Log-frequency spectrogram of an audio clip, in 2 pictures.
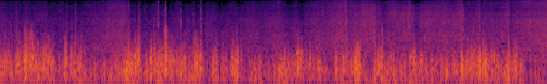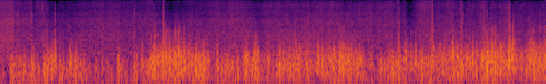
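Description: Gusty thunderstorm wind buffeting the microphone in uneven rushes, with a stronger gust about seven seconds in.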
